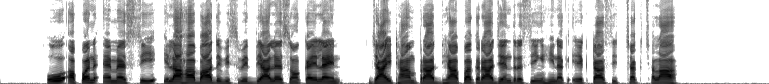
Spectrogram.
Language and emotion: Maithili, neutral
